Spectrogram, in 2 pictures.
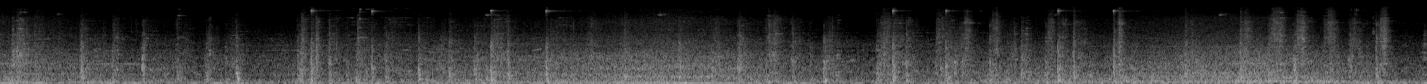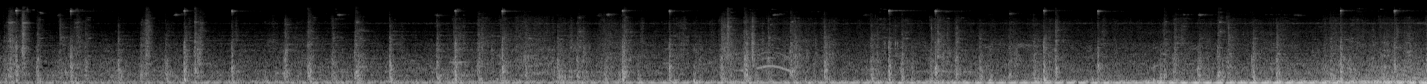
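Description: Excursion train rolling by, its wheels clicking irregularly over rail joints, over a steady low engine drone that grows louder toward the end.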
